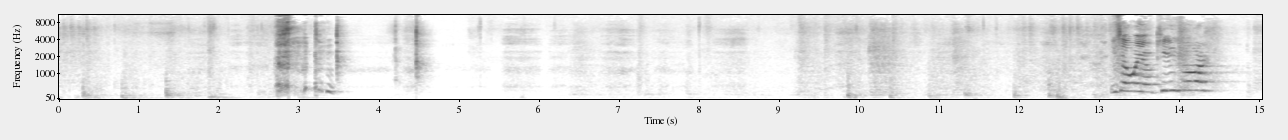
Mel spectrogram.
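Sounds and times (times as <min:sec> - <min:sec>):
person coughing: 0:02.7 - 0:03.7.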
